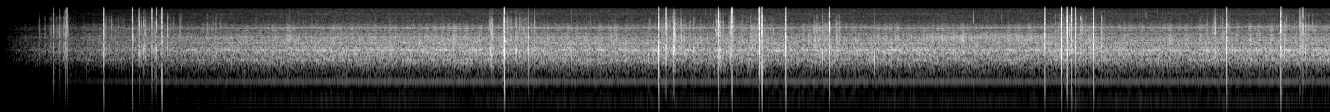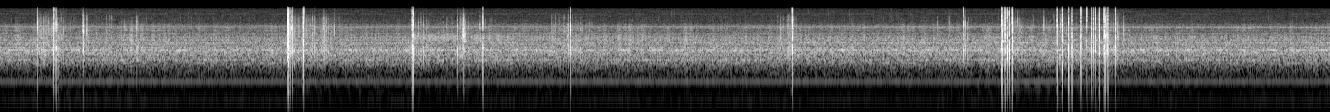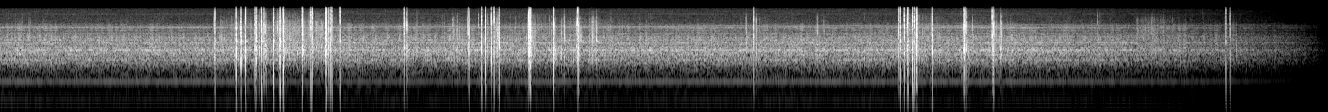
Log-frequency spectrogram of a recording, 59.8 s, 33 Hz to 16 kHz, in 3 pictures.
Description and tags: inspire 01Feb2008-07:00:01
offers a public continuous source of audible signal in VLF band direct of our ionosphere.
In this pack I have extracted a selection of fragments of a minute of duration recorded at 7:01 AM (Local Time) every day during approximately a month.
If it interests to you listen more of this material you can connect here to stream:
